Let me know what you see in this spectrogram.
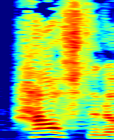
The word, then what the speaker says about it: Houston: In Ohio, there's a place called Houston, Ohio, spelled the same way as Houston.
